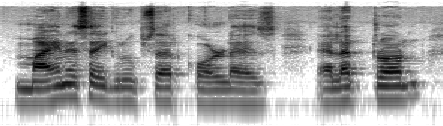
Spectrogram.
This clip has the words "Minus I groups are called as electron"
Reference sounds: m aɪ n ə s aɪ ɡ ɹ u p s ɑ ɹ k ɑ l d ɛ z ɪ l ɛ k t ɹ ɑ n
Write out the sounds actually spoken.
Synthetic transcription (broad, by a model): m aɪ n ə s aɪ ɡ ɹ u p s ɑ ɹ k ɑ l d ɛ z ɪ l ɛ k t ɹ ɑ n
